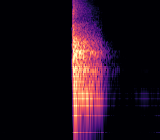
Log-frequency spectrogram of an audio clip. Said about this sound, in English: Someone else try and make noise with their gavel. Mine's a big hammer. I only hit it really lightly.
